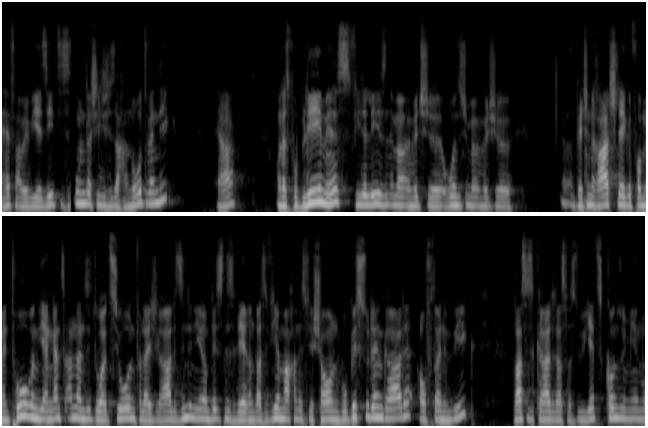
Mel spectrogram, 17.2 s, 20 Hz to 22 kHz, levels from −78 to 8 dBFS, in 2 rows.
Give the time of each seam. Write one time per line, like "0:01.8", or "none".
0:00.9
